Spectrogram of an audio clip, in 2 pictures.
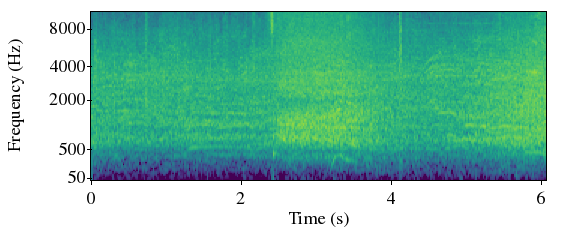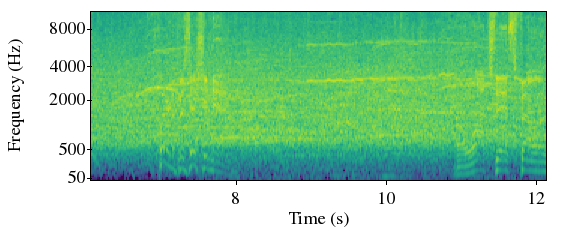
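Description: A large crowd cheers and roars loudly in a big echoing arena.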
